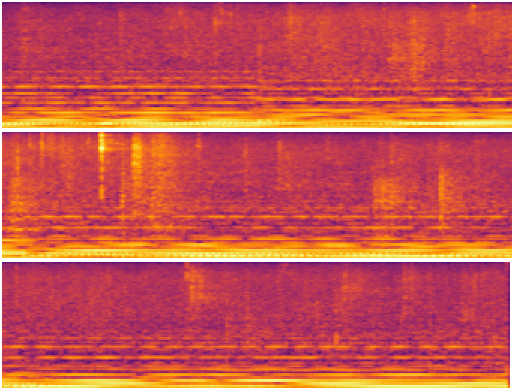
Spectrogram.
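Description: Pipe organ playing slow held chords, with a deep pedal bass note coming in about four seconds in. A few faint rustles sound over it.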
